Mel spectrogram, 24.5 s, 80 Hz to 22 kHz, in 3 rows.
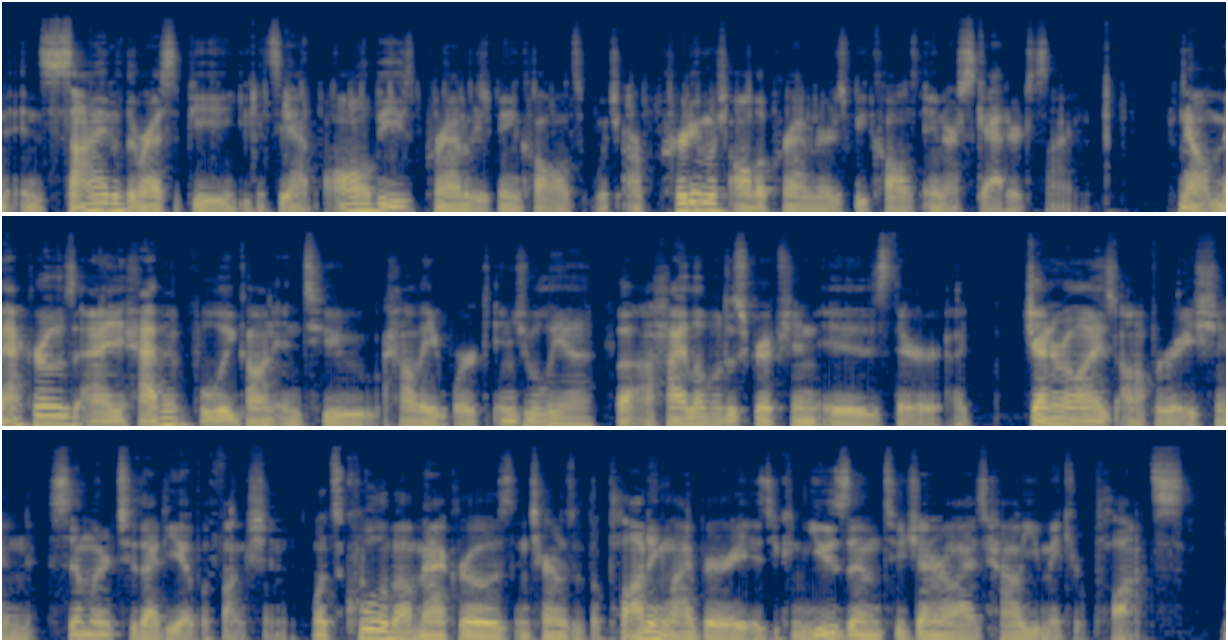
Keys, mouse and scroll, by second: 1.4-7.8 typing.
